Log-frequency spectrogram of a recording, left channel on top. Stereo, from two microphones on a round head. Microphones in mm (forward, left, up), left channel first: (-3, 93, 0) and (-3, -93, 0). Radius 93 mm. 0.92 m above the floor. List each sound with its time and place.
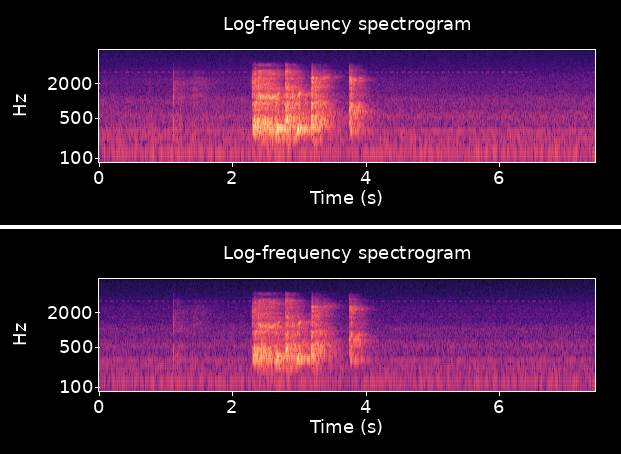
1.1 s a cough: 15° left (ahead or behind), 3 m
